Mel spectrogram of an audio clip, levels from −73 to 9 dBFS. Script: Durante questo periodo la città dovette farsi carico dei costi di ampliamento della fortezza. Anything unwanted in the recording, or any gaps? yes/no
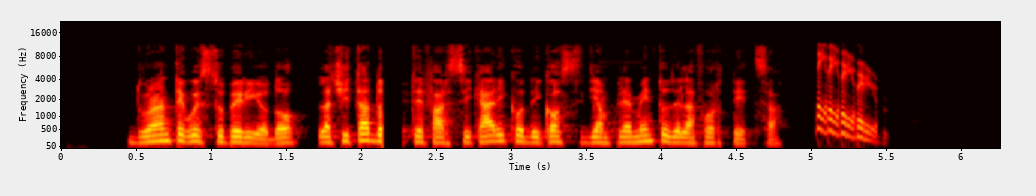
yes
